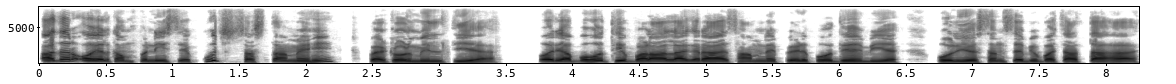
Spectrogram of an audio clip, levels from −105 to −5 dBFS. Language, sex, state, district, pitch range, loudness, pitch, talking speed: Hindi, male, Bihar, Jahanabad, 150-180 Hz, -15 LUFS, 160 Hz, 205 wpm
